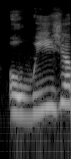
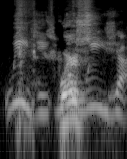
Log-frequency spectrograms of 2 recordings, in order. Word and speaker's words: Ouija: used to promote for OA boards that's how they said it it's OA not IGI we're saying it wrong I've always I've always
